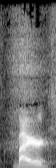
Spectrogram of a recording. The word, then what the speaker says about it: Byard: And that's another thing, is like Kevin Byard, I think is his name. I think you're how to pronounce it. – Byard.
